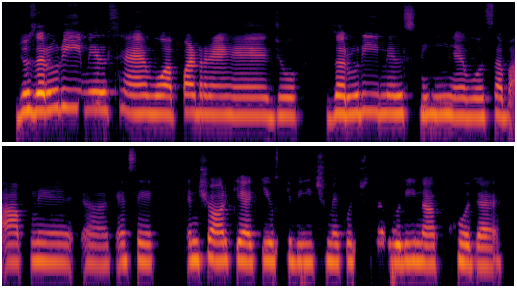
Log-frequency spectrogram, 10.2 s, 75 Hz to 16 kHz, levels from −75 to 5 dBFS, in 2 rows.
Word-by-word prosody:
जो 240 +4 +6
ज़रूरी 255 +3 +7
ईमेल्स 255 -1 0
हैं 230 -2 +3
वो 225 0 +2
आप 215 -1 +2
पढ़ 230 -1 +4
रहे 220 -1 0
हैं, 210 -1 -1
जो 205 0 -3 0.3
ज़रूरी 225 +1 +3
ईमेल्स 225 0 0
नहीं 220 0 0
है 205 - 0
वो 200 0 -1
सब 205 -3 -1
आपने 190 0 -3
अ, - - -12
कैसे 185 +2 -5 0.4
इंश्योर 200 0 +2
किया 200 -1 +3
है 185 - +3
कि 190 +2 -3
उसके 195 +1 -4
बीच 190 +1 -4
में 190 -1 0
कुछ 190 0 -7
ज़रूरी 190 0 0
ना 180 -2 +1 0.2
खो 190 -3 +2
जाए। 170 0 -2
205 Hz, 180 wpm, -25 LUFS, 190-225 Hz, 0.4 s, ज़रूरी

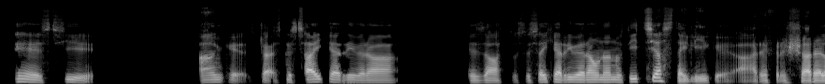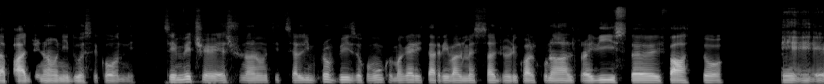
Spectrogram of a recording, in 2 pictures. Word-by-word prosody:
Eh, 120 -6 +1
sì. 100 +1 -4 1.1
Anche 110 +1 -3
s - - -34
cioè - - -1
se - - -8
sai 120 +2 +3
che - - -4
arriverà 100 -1 +1 0.7
esatto, 95 -1 -2
se 95 - -11
sai 110 +3 0
che 115 - +1
arriverà 110 0 +4
una 110 0 +3
notizia 130 - +2
stai 115 - -1
lì 85 +5 -1
che - - -8
a 65 +6 -5
refreshare 85 +1 +2
la 85 0 +5
pagina 85 +1 +2
ogni 85 0 0
2 85 0 -1
secondi. 80 -1 -5 0.2
Se - - -6
invece 105 -3 +1
esce 100 +2 -6
una 95 -1 -1
notizia 100 0 -5
all'improvviso 105 +1 -1
comunque 95 +1 -5
magari 95 0 0
t'arriva 95 0 0
il 95 - 0
messaggio 95 -1 -2
di 90 - -1
qualcun 95 +1 -1
altro: 95 -1 +1
"Hai 95 - +3
visto 100 -1 +1
hai 95 -1 +5
fatto" 95 0 +3 0.5
e 100 - -2
e 90 -2 -1
95 Hz, 165 wpm, -25 LUFS, 90-105 Hz, 1.1 s, la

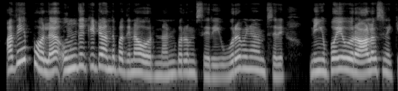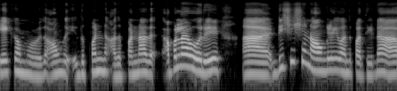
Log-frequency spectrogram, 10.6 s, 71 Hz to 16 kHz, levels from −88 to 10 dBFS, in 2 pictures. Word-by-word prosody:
அதே 395 +11 +1
போல 245 -10 +3 0.2
உங்கக்கிட்ட 310 +2 -1
வந்து 270 -1 -2
பார்த்தீங்கன்னா, 225 -1 0
ஒரு 185 -1 -4
நண்பரும் 210 +3 -6
சரி, 165 -1 -7 0.2
உறவினரும் 260 0 -2
சரி, 175 -1 -7 0.4
நீங்கப் 230 -1 -3
போயி 255 +1 +3
ஒரு 220 -3 +5
ஆலோசனை 235 -1 +2
கேட்கும்பொழுது 215 -5 -3
அவுங்க 210 +1 -6
இது 195 0 -11
பண்ணு! 235 +1 -4
அதப் 180 0 -10
பண்ணாத! 210 +1 0 0.2
அப்பிடிலாம் 300 +3 +4
ஒரு 215 -2 +1 0.7
ஆ - - +9 0.3
டிஸிஷன் 395 +2 -3
அவங்களே 240 +1 -1
வந்து 215 -2 -8
பார்த்தீங்கன்னா 190 +4 -2
225 Hz, 155 wpm, -23 LUFS, 205-265 Hz, 0.7 s, ஆ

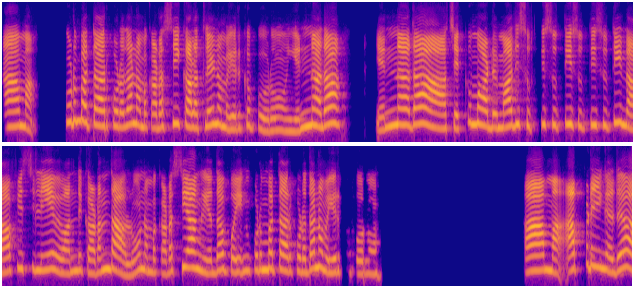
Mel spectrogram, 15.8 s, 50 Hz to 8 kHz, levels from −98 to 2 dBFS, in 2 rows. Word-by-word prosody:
ஆமா. 295 -2 0 0.4
குடும்பத்தார் 365 -6 +1
கூட 295 -2 -3
தான் 330 +1 0
நம்ம 290 -4 -3
கடைசி 270 +5 -1
காலத்துலேயும் 285 +3 +2
நம்ம 285 -5 -3
இருக்க 255 +4 -9
போறோம். 225 0 -7 0.2
என்னதான் 310 +4 +3 0.5
என்னதான் 320 +2 +5 0.2
செக்கு 260 +6 -4
மாடு 300 -5 +1
மாதிரி 300 +3 +3
சுத்தி, 315 +3 -8
சுத்தி, 325 +2 -2
சுத்தி, 305 +2 -6
சுத்தி 310 +3 -4
இந்த 280 -6 +2
ஆஃபீஸிலேயே 310 +1 -1 0.2
வந்து 285 +4 -4
கெடந்தாலும், 260 0 0
நம்ம 270 -3 -7
கடைசியா 260 +8 +1
அங்க 295 -5 -3
ஏதா 285 +5 -2
போய் 260 0 -2
எங்க 285 +2 -8
குடும்பத்தார் 300 -2 -1
கூட 265 -1 -4
தான் 335 +2 +1
நம்ம 275 -7 -2
இருக்க 260 -1 -10
போறோம். 235 -2 -9 2.0
ஆமா. 295 -3 +5 0.2
அப்படீங்கறது 310 -4 -1
295 Hz, 140 wpm, -20 LUFS, 270-320 Hz, 2.0 s, என்னதான்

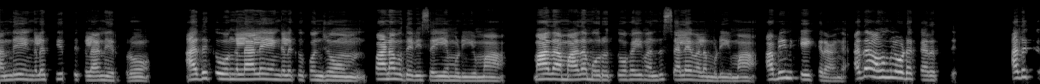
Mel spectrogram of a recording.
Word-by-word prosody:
சந்தேகங்கள்ல 220 +2 -1
தீர்த்துக்கலாம்னு 200 -6 -2
இருக்குறோம். 175 -1 -6 0.5
அதுக்கு 275 +2 -1
உங்களால 240 +1 +5
எங்களுக்கு 215 -1 -2
கொஞ்சம் 195 -3 -1 0.3
பண 245 - +7
உதவி 215 -3 -2
செய்ய 190 0 +1
முடியுமா? 175 -1 -2 0.4
மாதா 245 0 +8
மாதம் 225 +1 +2
ஒரு 210 - -4
தொகை 220 +1 -3
வந்து 200 +3 -5
செலவிட 210 -3 0
முடியுமா?" 165 0 -4 0.2
அப்டீன்னு 290 +5 0
கேட்கிறாங்க. 190 -8 -2
அது 280 - 0
அவங்களோட 320 -4 +3
கருத்து. 205 - -5 0.6
அதுக்கு 340 -1 -5
215 Hz, 140 wpm, -23 LUFS, 195-245 Hz, 0.6 s, மாதா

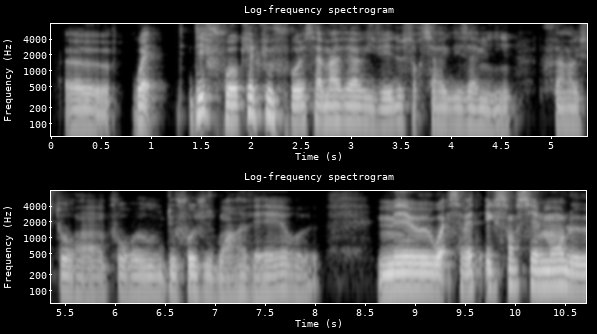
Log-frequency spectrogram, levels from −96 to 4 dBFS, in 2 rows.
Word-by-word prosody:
heu, 95 0 -2 0.2
ouais. - - +2 0.2
D 150 +5 +5
des - - +3
fois 120 -8 +4
quelques 155 +2 +2
fois, 110 -6 +1
ça 110 0 0
m'avait 110 0 0
arrivé 100 -2 -2
de 110 - -5
sortir 105 -1 -7
avec 100 -1 -5
des 100 0 -7
amis, 95 +1 -6 0.3
faire 100 - -8
un 100 0 -6
restaurant 95 -2 -7
pour 95 +1 -7
heu, 95 0 -5
des 100 - -4
fois 100 +1 0
juste 100 -2 -8
boire 90 -1 -7
un 100 - -6
verre, 95 +3 -5
heu, 95 - -13 0.6
mais 110 +2 +6
heu, 110 0 +6
ouais, 105 0 +5
ça 110 - -2
va 105 - +2
être 115 - 0
essentiellement 125 +1 +2
le, 110 -2 +2
100 Hz, 195 wpm, -22 LUFS, 95-110 Hz, 0.6 s, mais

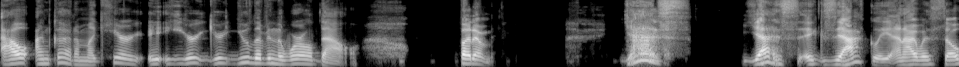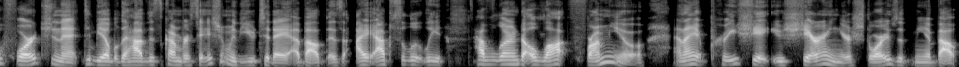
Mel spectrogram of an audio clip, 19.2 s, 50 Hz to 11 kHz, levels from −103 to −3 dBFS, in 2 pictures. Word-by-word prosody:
out, 180 +5 +6
I'm 175 +1 -3
good. 195 -1 -8
I'm 140 -1 -10
like, 130 -1 -8
"Here, 200 - -5
it 350 -2 -5
you're 180 +5 -4
you're 195 - -5
you 195 +4 -10
live 195 -3 -1
in 195 - -3
the 160 - -1
world 170 0 -2
now." - - -2 1.0
But, 185 -1 +9
um 165 -3 +3 1.3
Yes! - - +3 0.5
Yes, 275 +1 +5
exactly, 155 - +4
and 145 - +3
I 150 +1 +7
was 155 +1 -3
so 155 +3 0
fortunate 145 - -1
to 170 - -13
be 145 - -7
able 135 -1 0
to 125 - -2
have 130 0 +4
this 140 -1 -13
conversation 140 +5 -4
with 140 -4 -8
you 130 +1 -11
today 110 -4 -2
about - - +1
this. - - -9
I 145 - +1
absolutely 150 -3 -3 0.3
have 160 -1 0
learned 160 +1 -2
a - - +3
lot 140 -1 +1 0.2
from 140 - 0
you, 235 - -9 0.3
and - - -2
I - - +3
appreciate 390 -3 -5
you 130 - -10
sharing 135 +2 0
your 115 0 -6
stories 125 +7 -3
with 130 - -13
me 115 0 -12
about 115 - +2
155 Hz, 170 wpm, -24 LUFS, 135-180 Hz, 1.3 s, But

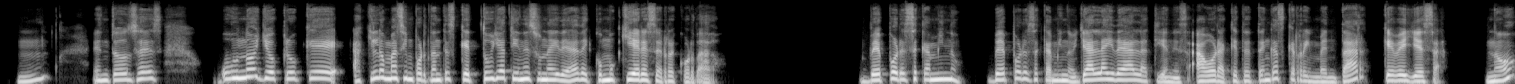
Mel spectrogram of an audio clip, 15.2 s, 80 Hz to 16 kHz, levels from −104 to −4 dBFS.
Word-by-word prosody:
¿mm? 175 +9 -3 0.5
Entonces, 220 +5 -2 0.5
uno, 280 +6 +4
yo 260 -4 0
creo 255 -1 -3
que 270 -1 0
aquí 190 +7 -4
lo 295 - +3
más 270 +1 +3
importante 230 -2 +1
es 245 - -7
que 220 -1 +1
tú 255 +5 -1
ya 280 +1 +1
tienes 250 -2 +3
una 230 -1 +4
idea 205 0 +1
de 230 -2 0
cómo 215 +1 +3
quieres 220 0 +3
ser 180 -3 -4
recordado. 160 -3 -6 1.4
Ve 190 +7 +2
por 250 +3 +1
ese 235 +2 -2
camino 230 - +3 0.3
ve 225 +4 +1
por 270 +2 -4
ese 230 -2 -4
camino, 200 -3 +1
ya 210 +8 +2
la 240 +2 +2
idea 225 -2 +2
la 205 -4 -2
tienes, 150 -5 -4
ahora, 180 -3 +1
¿qué 190 - -4
te 185 0 -6
tengas 215 +9 -3
que - - -7
reinventar? 175 - -2
Qué 200 -1 +1
belleza, 180 -4 0 0.4
¿no? 185 - +1
220 Hz, 175 wpm, -23 LUFS, 190-250 Hz, 1.4 s, uno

